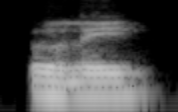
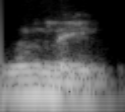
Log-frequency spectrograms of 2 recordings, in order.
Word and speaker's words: Uli: He and his wife, Anna Wies, had 3 children, Peter, Uli, and Anneli. I have been told that the first names ending with an Li or Ly, pronounced Lee, often occurs during childhood.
